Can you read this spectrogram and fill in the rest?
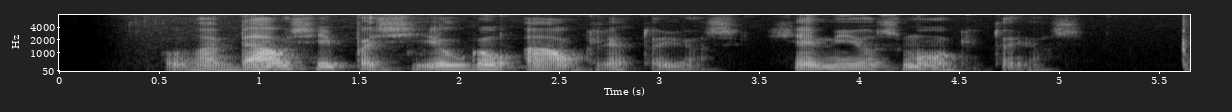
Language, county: Lithuanian, Vilnius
